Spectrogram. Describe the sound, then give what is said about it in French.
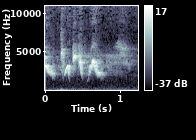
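A bird chirps a short run of quick, high, sweeping notes, soft and alone against a quiet, cool shaded background. “et un oiseau”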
